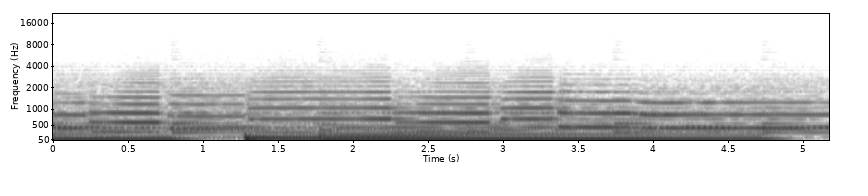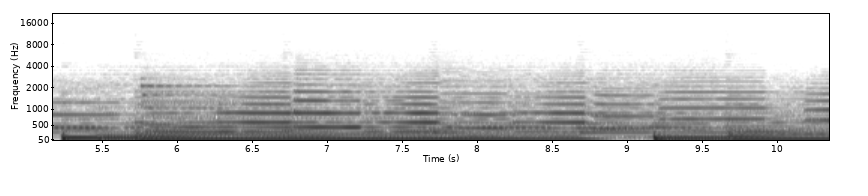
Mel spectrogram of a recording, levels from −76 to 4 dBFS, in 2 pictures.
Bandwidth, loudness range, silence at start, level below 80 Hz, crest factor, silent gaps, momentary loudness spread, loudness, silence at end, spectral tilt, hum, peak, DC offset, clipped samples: 4.2 kHz; 1 LU; 0 s; -22 dBFS; 14 dB; none; 4 LU; -20 LUFS; 0 s; -10 dB/octave; none; -4 dBFS; under 0.1%; under 0.1%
